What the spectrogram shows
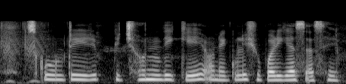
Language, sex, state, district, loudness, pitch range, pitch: Bengali, female, West Bengal, Alipurduar, -17 LUFS, 200-220 Hz, 215 Hz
